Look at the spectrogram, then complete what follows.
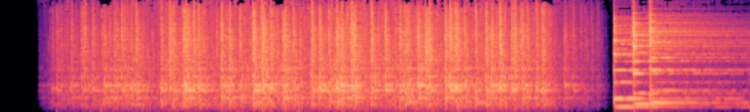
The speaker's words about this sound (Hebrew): זה היה גשם הפוגע בגג של פח.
